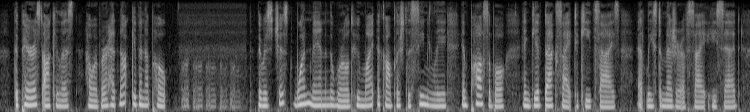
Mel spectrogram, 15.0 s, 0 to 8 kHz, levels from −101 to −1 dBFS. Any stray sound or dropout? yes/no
yes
